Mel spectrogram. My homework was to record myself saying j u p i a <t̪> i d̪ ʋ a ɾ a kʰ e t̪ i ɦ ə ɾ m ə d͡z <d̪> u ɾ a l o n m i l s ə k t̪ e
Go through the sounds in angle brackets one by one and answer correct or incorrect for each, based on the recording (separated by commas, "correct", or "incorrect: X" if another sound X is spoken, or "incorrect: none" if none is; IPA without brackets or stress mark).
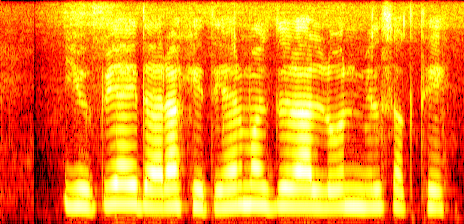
incorrect: none, correct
